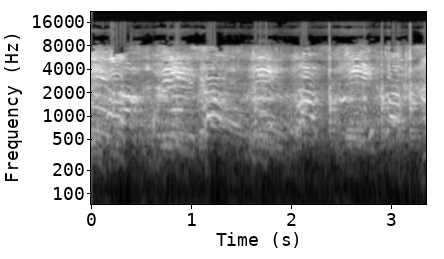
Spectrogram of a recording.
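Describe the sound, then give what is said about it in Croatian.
Children cheering and shouting on a town bridge during a sailing race: loud, high-pitched, overlapping voices that rise and fall in repeated surges. “Upravo su djeca bila najvatreniji navijači koji su se okupili na gradskom mostu.”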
